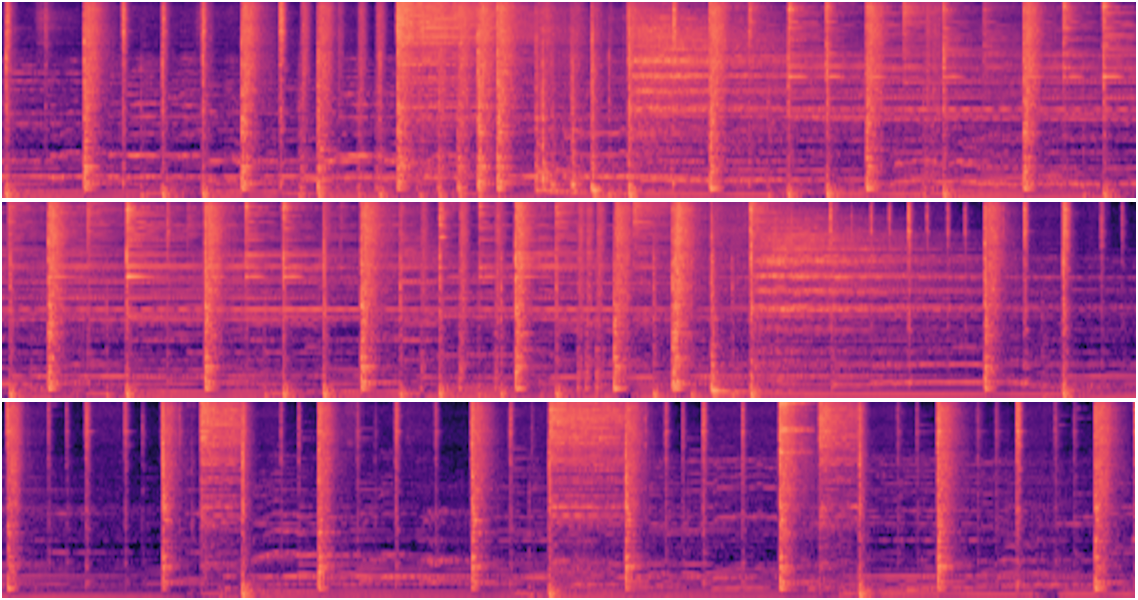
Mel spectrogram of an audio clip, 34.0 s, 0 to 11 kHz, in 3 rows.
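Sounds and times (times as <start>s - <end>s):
band bass and chords: 0.0s - 34.0s
drum kit groove: 0.0s - 34.0s.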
